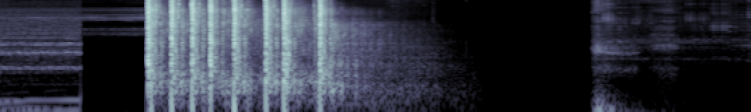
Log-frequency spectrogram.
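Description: Gunfire in a video game, aimed at Slender Man: a rapid string of loud, sharp shots over about two seconds, their echoes trailing off into silence, then a brief low thump near the end.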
